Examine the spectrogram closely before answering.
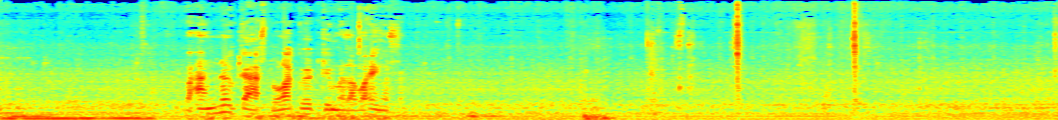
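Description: A car engine hums steadily with road noise from inside a moving car.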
